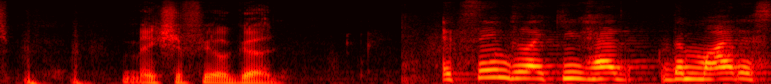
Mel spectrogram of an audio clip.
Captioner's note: voiceover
